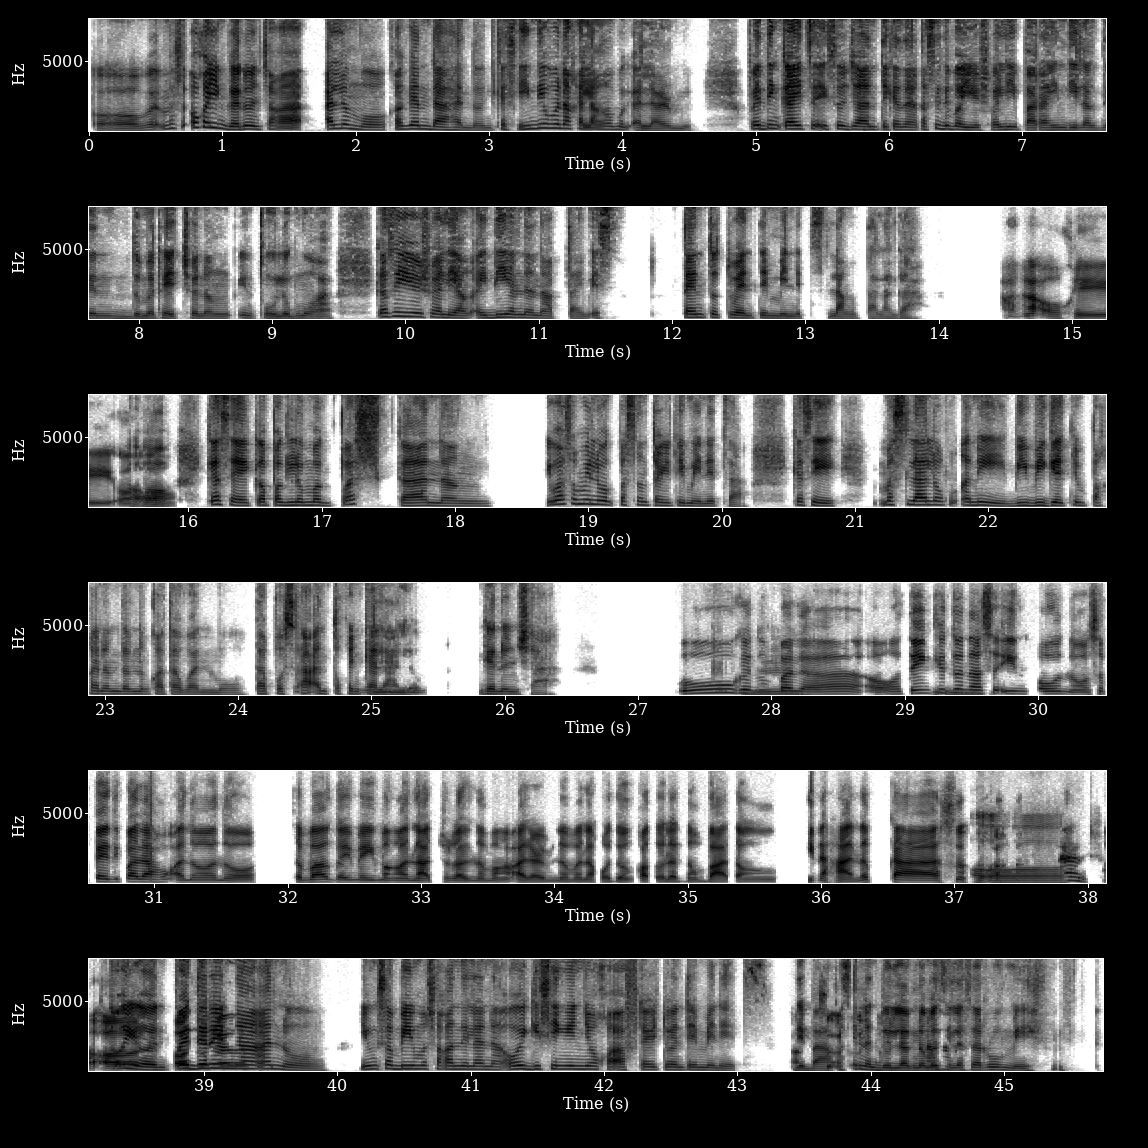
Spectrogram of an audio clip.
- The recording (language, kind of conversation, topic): Filipino, advice, Paano ako makakagawa ng epektibong maikling pag-idlip araw-araw?
- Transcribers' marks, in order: tapping; other background noise; laughing while speaking: "so oo"; laughing while speaking: "At sa"; chuckle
